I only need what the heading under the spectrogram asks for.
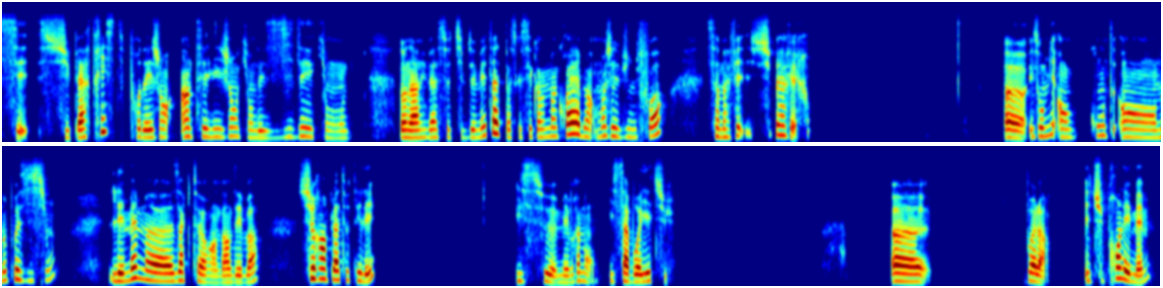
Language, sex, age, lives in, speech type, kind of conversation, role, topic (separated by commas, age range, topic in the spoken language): French, female, 25-29, France, conversation, unstructured, none, Comment la technologie influence-t-elle votre manière de vous informer ?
